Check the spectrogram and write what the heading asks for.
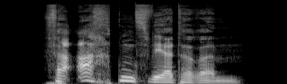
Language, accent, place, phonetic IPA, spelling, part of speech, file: German, Germany, Berlin, [fɛɐ̯ˈʔaxtn̩sˌveːɐ̯təʁəm], verachtenswerterem, adjective, De-verachtenswerterem.ogg
- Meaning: strong dative masculine/neuter singular comparative degree of verachtenswert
